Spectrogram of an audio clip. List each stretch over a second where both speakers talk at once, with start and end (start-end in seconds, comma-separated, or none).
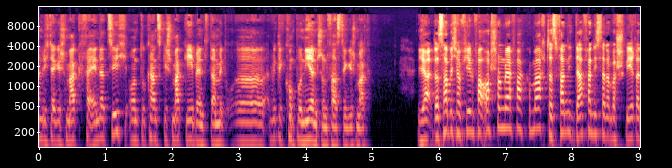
none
